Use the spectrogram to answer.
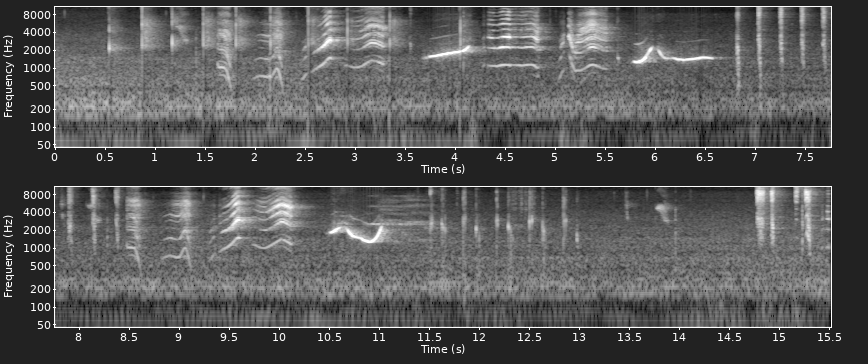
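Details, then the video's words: Indian ringneck parakeet kept as a pet, talking and whistling indoors; a busy run of rising and falling whistled notes, squeaky syllables and sharp clicks, with a steady low hum underneath. "Talking Parrot Compilation"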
